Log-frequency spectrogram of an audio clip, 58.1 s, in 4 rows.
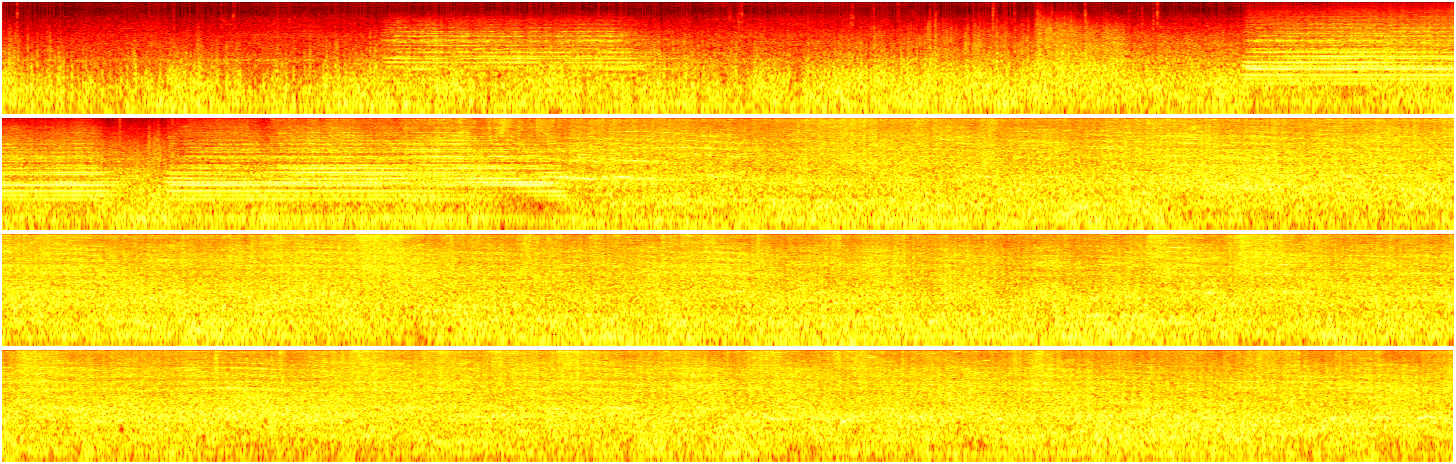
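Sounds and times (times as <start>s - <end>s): train horn blasts: 3.8s - 6.8s, 12.4s - 22.0s
freight cars clattering over rails: 20.2s - 58.0s.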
